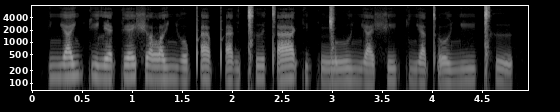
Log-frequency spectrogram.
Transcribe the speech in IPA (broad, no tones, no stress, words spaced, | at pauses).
ʎaʎ kilʲakɛʃɯ lˠɯʎopʼa pʼaɡǀʰɯtʼakik ŋ͡ǀu ʎaʃikʎa tʼoʎiǀʰɯ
